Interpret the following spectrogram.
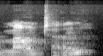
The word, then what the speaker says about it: mountain: a n combination so mao mountain has the ow diphthong so you can think about it kind of like an ow and then what we do is this one is a stop t mount so we don't really say it we just do a very short end and then another short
